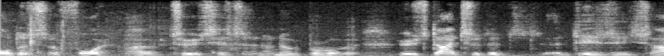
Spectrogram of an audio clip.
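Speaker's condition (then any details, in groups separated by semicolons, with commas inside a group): Brain infection with surgery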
